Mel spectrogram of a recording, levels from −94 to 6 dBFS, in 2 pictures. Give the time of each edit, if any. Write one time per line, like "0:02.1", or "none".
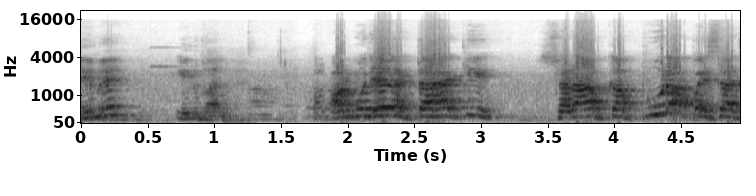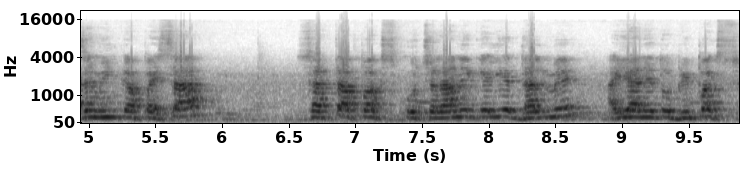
0:01.7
